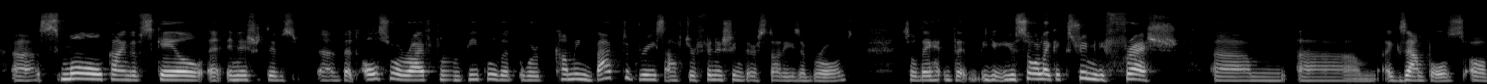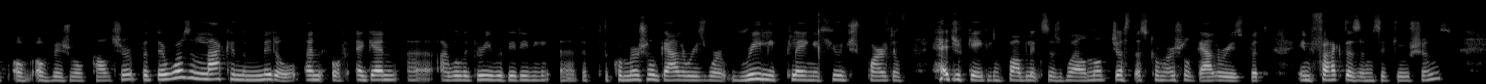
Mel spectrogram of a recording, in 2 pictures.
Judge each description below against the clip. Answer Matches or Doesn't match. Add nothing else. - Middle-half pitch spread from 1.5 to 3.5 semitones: Matches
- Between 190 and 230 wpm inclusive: Doesn't match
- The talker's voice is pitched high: Matches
